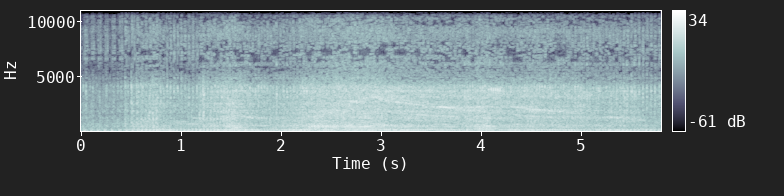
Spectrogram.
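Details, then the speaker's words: Piaggio Fly scooter running after reassembly: even, smooth engine note picking up cleanly with throttle, no rattle or knock; sounds great. An airbox bolt had come loose and the throttle cable is slack. "i'm happy with that um what rolled out are one of the bolts for the air box um i'll chuck that back in uh yep absolutely happy with that sounds great"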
